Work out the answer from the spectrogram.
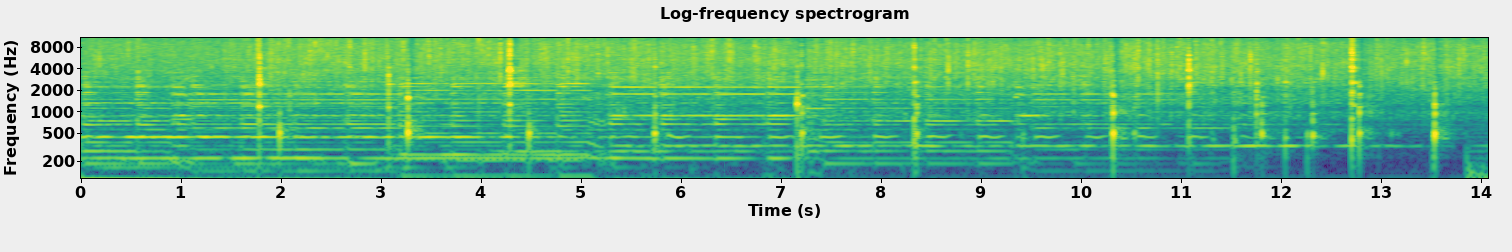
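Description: Diced ham and mixed vegetables sizzling in a nonstick frying pan as cooked brown rice is added, with sharp clicks scattered through. Soft background music with held notes plays underneath.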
